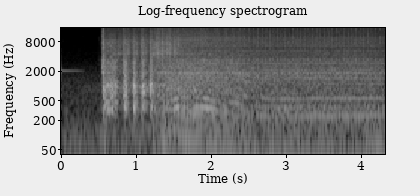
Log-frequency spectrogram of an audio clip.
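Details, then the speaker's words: Cold start after replacing the VTC actuator to cure a startup rattle: a few quick cranking pulses, then a clean catch into a steady, smooth idle with no startup rattle and no check engine light. Normal. "yes beautiful that is awesome there is no startup noise at all and taking a look at our dash we don't have any check engine lights on our idle is buttery smooth it's stable and this engine sounds great"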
